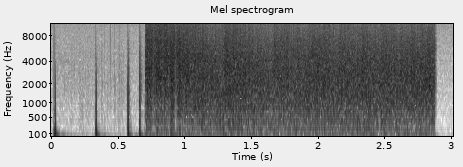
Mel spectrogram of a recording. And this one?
The sound of the stylus jumping past the groove hitting the label at the center of the disc.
